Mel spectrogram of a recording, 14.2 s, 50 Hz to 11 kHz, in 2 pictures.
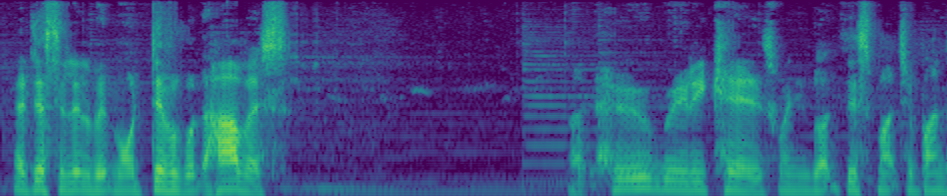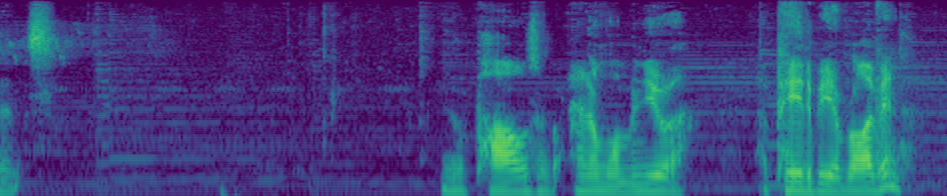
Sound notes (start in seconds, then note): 7.4 bird chirping; 7.4 gentle classical music; 8.8 cricket chirping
